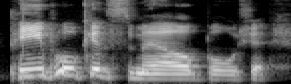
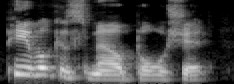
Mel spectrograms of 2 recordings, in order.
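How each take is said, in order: First: Slow, every word weighted on "people can smell bullshit"; slow emphatic. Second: Said in the usual way. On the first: Shown as a demonstration. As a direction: lean slowly on "people" and "bullshit". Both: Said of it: "that's the really".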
